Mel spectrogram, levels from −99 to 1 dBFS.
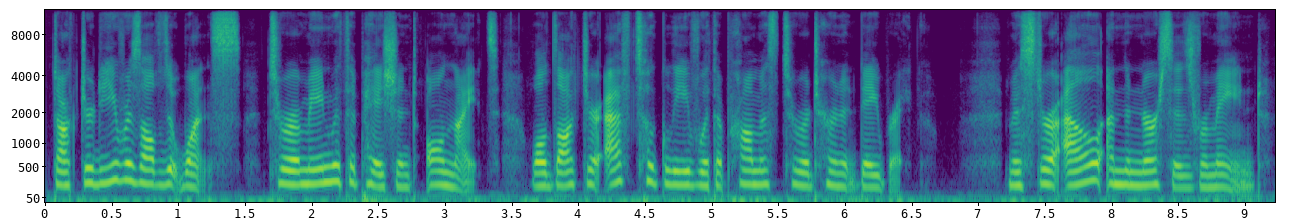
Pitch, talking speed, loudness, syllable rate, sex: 210 Hz, 195 wpm, -20 LUFS, 5.7 syllables/s, female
